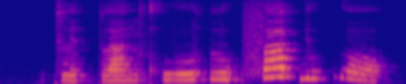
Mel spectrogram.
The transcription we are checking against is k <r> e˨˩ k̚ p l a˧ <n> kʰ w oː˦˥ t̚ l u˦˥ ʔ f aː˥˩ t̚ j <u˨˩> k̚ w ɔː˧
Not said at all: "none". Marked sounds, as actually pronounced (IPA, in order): l, n, u˦˥

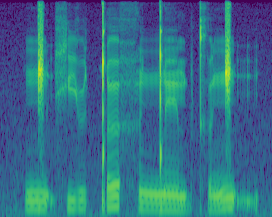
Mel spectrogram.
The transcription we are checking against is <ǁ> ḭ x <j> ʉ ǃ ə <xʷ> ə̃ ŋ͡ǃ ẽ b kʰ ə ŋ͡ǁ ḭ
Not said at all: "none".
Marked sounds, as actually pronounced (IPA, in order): ŋ͡ǁ, j, h

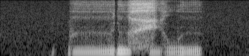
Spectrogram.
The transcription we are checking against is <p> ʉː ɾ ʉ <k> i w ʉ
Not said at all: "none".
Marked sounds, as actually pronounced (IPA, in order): p, x

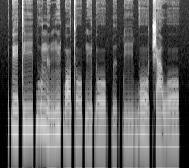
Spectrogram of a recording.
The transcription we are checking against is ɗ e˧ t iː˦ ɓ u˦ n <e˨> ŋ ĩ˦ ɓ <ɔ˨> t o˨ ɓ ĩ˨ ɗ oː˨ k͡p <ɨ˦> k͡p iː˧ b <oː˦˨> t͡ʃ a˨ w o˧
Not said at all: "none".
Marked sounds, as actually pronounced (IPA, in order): ɨ˨, ɔ˨, ɨ˨, oː˦˨

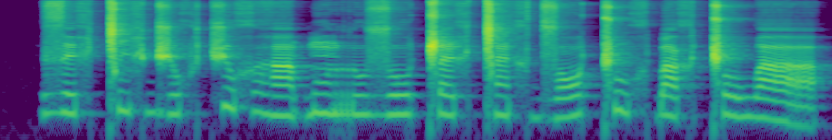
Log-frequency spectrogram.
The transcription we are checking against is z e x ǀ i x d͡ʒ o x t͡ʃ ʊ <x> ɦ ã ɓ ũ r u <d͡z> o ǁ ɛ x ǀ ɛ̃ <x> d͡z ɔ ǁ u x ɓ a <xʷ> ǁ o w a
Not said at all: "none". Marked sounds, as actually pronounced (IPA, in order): x, z, x, x

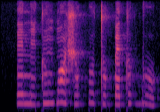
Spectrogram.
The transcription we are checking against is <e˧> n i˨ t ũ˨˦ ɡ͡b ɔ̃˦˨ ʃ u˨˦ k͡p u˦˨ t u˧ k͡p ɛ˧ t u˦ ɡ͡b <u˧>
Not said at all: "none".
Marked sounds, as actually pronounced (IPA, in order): e˧, u˦˨

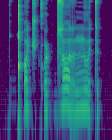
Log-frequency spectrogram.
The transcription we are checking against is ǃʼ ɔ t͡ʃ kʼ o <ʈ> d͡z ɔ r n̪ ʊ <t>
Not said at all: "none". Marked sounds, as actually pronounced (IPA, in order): ʈ, t

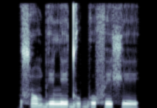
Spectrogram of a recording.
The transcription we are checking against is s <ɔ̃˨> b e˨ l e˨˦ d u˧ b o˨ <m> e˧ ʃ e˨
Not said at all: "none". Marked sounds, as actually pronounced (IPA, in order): ɔ̃˨, f

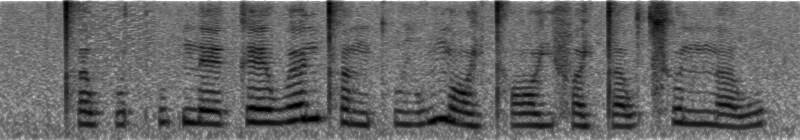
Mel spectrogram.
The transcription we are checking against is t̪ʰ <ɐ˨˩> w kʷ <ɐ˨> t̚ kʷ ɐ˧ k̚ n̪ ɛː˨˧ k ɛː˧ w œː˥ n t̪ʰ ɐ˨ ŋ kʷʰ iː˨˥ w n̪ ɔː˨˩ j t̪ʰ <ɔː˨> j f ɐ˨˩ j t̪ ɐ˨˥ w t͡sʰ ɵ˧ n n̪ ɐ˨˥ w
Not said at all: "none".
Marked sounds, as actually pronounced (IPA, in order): ɐ˨˩, ɐ˨, ɔː˨

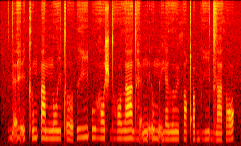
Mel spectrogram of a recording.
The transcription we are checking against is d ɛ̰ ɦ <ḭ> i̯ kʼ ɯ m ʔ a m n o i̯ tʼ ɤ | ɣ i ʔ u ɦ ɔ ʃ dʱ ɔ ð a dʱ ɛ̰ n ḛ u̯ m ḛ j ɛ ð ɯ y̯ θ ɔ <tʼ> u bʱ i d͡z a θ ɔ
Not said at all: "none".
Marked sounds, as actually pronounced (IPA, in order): ḛ, qʼ

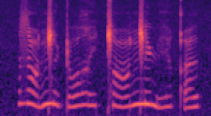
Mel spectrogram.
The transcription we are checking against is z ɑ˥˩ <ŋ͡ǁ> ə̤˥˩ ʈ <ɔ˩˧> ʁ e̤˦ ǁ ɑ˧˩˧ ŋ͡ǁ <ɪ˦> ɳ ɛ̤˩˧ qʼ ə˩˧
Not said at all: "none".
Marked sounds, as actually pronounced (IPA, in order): ŋ͡ǁ, ɔ˩˧, ɪ˦

